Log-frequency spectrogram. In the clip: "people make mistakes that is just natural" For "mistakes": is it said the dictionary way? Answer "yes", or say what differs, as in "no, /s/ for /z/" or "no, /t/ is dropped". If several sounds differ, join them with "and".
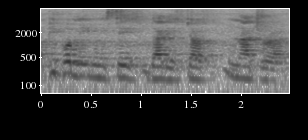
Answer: no, /k/ is dropped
